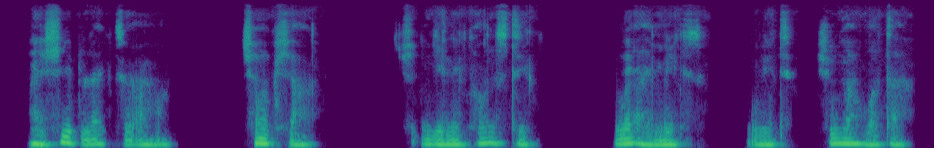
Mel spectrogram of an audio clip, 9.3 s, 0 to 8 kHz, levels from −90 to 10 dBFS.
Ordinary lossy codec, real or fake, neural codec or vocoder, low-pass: none; fake; codec, 16 kHz, 4 kbps, FreqCodec, smaller model; 7.2 kHz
